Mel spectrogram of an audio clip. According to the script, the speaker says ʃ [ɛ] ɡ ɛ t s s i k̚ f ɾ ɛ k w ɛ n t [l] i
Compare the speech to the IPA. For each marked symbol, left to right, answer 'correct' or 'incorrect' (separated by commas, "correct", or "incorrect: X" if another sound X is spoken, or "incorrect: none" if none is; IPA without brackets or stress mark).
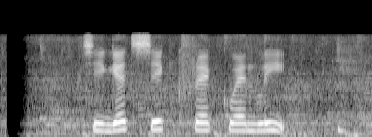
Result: incorrect: i, correct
